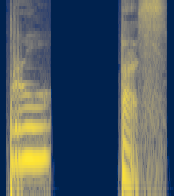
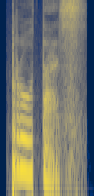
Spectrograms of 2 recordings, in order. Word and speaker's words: prutas: The first syllable pru starts with a consonant cluster PR or para, followed by a vowel u, and the next syllable tas completes the word. Read it as prutas, prutas.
